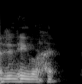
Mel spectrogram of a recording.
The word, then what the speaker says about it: Nittany: I think you put an extra syllable in there. Yeah. Nittany Lions.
